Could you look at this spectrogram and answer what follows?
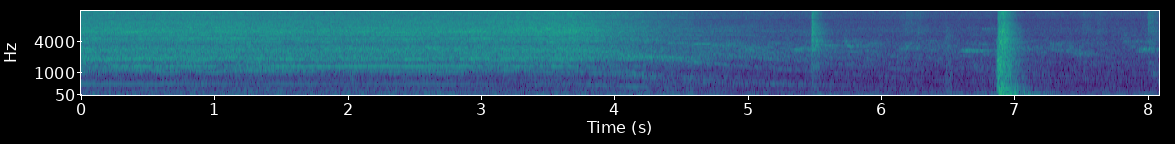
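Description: Portable vacuum cleaner running with a steady whine, then switched off about four seconds in, its pitch sliding down as the motor winds down. A single loud thump follows near the end.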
